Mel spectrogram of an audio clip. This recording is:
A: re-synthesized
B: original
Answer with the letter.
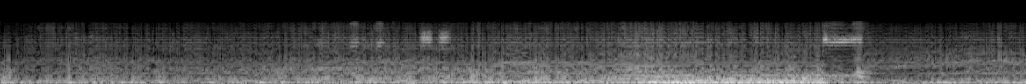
A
